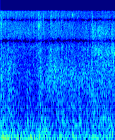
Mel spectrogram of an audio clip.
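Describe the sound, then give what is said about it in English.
A cold wind rushes steadily out of a crack in the floor with a deep, rumbling low roar and a hissing upper wash, holding an even loudness throughout with no voices. “The floor shudders under our feet, and a cold wind howls out of the crack.”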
